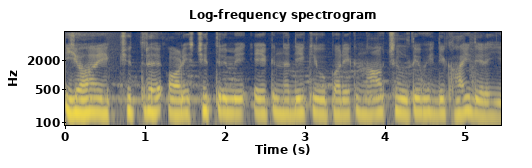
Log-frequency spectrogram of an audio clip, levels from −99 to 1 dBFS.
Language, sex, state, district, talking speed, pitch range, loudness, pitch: Hindi, male, Uttar Pradesh, Jyotiba Phule Nagar, 220 wpm, 150-165 Hz, -17 LUFS, 155 Hz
